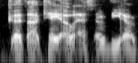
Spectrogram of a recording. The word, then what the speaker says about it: Kosovo: coast coast coast yeah yeah i don't know k-o-s-o-v-o kosovo kosovo see i can at least pronounce something correctly i didn't even most people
